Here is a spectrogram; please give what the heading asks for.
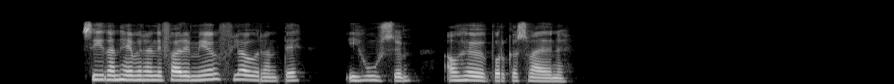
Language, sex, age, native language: Icelandic, female, 20-29, Icelandic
